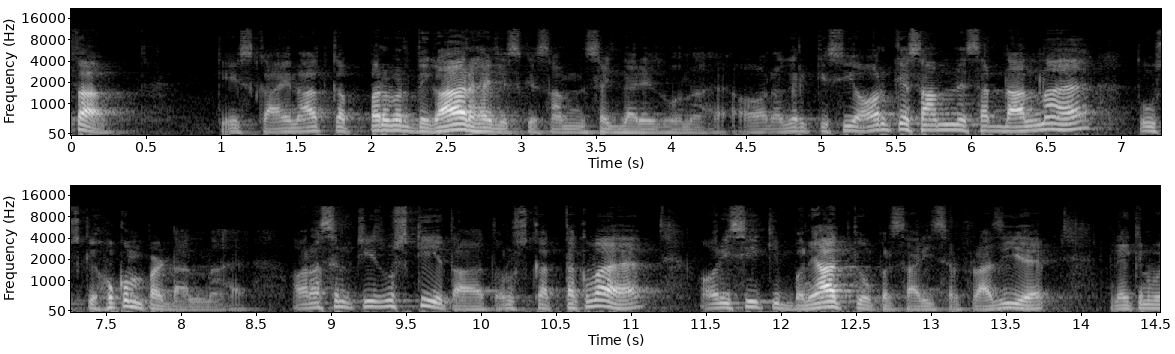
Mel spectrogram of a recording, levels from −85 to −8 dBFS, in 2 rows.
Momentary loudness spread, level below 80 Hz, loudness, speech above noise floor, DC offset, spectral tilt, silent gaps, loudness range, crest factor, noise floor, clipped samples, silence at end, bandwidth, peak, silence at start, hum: 17 LU; -54 dBFS; -28 LUFS; 33 dB; under 0.1%; -6 dB/octave; none; 6 LU; 24 dB; -61 dBFS; under 0.1%; 0 s; 11.5 kHz; -4 dBFS; 0 s; none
